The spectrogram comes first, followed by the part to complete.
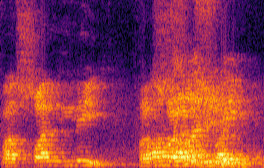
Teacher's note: اس میں کچھ کھینچنا نہیں، کسی نے فاصلی کہہ دیا تو یہ غلط ہے، یا کسی نے فصالی کہہ دیا تب بھی غلط ہے، کسی نے لام کو کھینچ کے پڑھ دیا فصلی تب بھی یہ کیا ہوا؟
